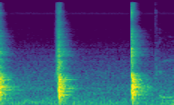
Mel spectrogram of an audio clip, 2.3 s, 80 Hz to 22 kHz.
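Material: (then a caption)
Willow. A new cricket ball is knocked twice against a Kookaburra Beast Pro 2022 willow cricket bat in a ping test, giving two sharp, bright knocks with a resonant ping centred around 650 Hz. Each knock decays quickly in a quiet setting, and the bat's ping is excellent.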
